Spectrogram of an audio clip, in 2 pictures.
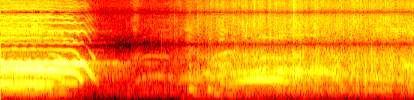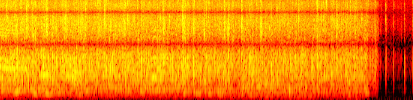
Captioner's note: applause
